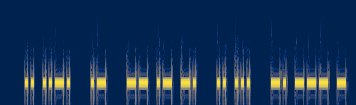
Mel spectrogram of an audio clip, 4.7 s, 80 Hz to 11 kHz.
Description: Morse code, heard as a keyed tone, about 30 wpm, 700 Hz. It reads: IF A MAN IS NOT
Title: Sentences from Top 1400 Words 30wpm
